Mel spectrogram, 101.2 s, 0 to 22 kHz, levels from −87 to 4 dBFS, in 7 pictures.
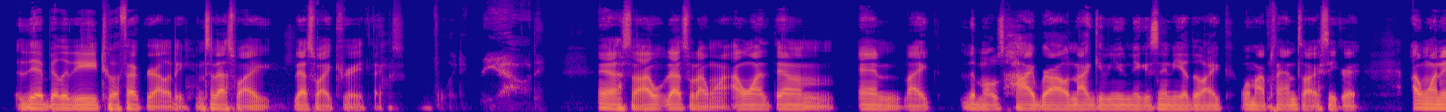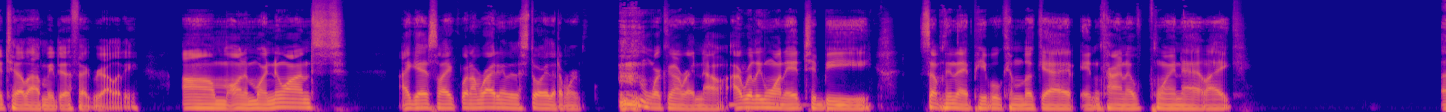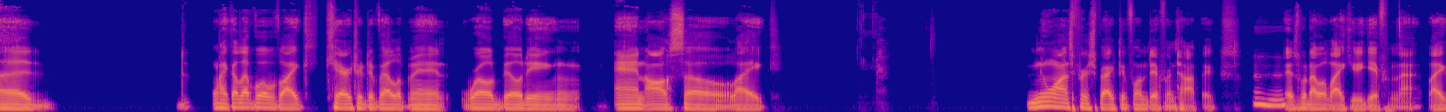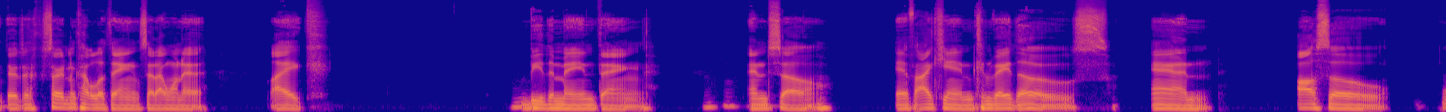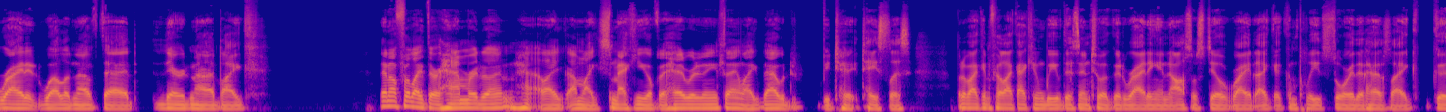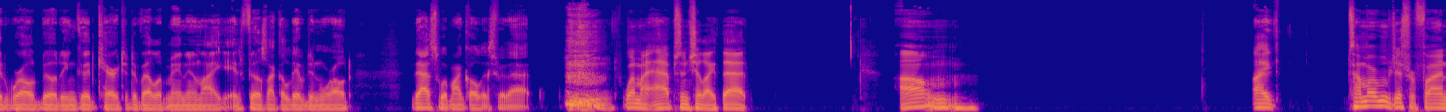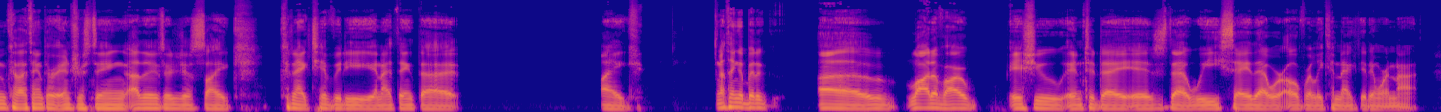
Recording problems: none

